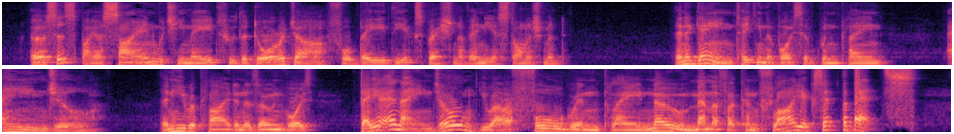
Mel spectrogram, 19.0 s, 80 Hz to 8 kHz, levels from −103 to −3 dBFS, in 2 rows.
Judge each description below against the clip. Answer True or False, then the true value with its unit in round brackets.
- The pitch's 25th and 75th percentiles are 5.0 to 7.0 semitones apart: False (3.4 semitones)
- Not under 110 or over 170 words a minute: True (150 wpm)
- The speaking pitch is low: True (100 Hz)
